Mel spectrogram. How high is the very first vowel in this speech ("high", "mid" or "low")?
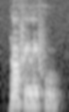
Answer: low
